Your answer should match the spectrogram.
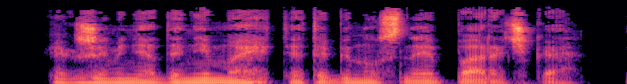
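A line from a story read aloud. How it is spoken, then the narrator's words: Exasperated sigh. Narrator (Russian): вздохнул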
